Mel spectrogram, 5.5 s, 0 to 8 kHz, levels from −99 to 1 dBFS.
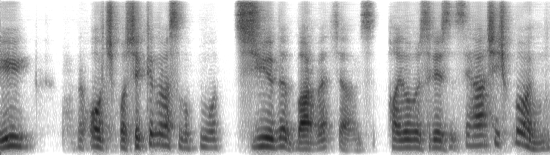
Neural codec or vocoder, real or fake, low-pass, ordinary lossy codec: codec, 16 kHz, 0.3 kbps, FocalCodec; fake; none; none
